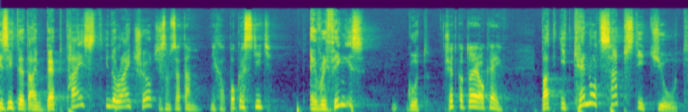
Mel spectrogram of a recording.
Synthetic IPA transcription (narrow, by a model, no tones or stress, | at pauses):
ɪzɨt̪̚ðætãɪ̃mbæptʰaɪz̥tɪ̃nðəɹaɪt̚t͡ʃʰɜ˞ʒ̥ɛsɔmsat̪amɲɛxalpɔkr̩scic | ɛvɹiθɪ̃ŋɪz̥ | ɡʊd̥ | fʃɛt̪̚kɔt̪ɔjɛɔkɛj | b̥atɪt̚kʰɛnɔtsab̥stitʰjut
